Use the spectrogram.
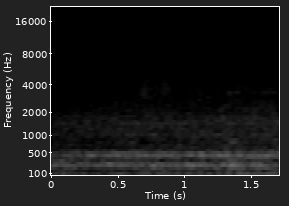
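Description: Honeybees buzzing in a hive during a December bee yard inspection, a faint, steady, even drone with no talking.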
